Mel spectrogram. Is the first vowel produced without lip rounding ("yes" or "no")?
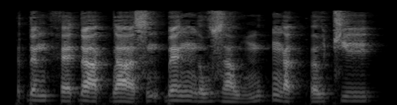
yes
